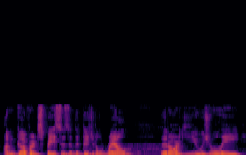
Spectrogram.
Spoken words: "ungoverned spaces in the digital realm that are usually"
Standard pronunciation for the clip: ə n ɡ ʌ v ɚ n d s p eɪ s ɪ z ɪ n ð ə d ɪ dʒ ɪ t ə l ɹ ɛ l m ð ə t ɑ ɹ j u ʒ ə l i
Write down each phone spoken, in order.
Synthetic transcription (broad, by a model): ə n ɡ ʌ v ɚ n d s p eɪ s ɪ z ɪ n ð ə d ɪ dʒ ɪ t ə l ɹ ɛ l m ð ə t ɑ ɹ j u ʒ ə l i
